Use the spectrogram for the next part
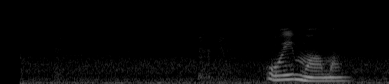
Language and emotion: Russian, neutral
